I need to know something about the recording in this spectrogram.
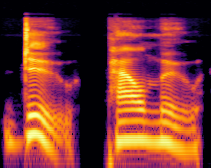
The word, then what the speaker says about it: DePalma: In 2007, a graduate student named Robert Depalma, pronounced doo palm moo, found exactly that in the Hell Creek Badlands of South Dakota.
